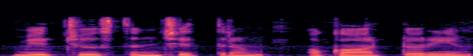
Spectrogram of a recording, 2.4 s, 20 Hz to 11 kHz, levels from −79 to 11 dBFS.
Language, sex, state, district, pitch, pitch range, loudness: Telugu, female, Telangana, Hyderabad, 190 Hz, 180-210 Hz, -17 LUFS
